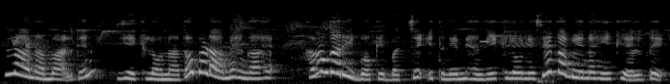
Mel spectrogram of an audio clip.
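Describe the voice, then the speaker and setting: A woman's voice: sits high, big pitch swings, normal speed, slight background noise. Lady voicing a poor humble crow maid, polite, cartoon story. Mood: earnest. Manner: humble, deferential.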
